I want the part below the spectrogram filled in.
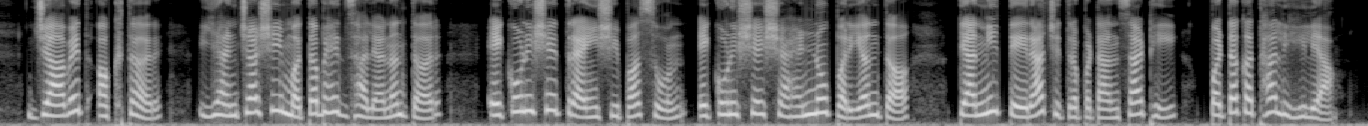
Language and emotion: Marathi, neutral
